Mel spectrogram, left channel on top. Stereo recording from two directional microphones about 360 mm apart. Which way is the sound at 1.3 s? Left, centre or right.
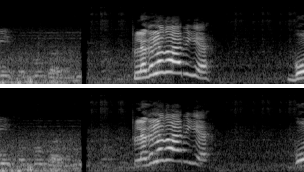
Centre.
